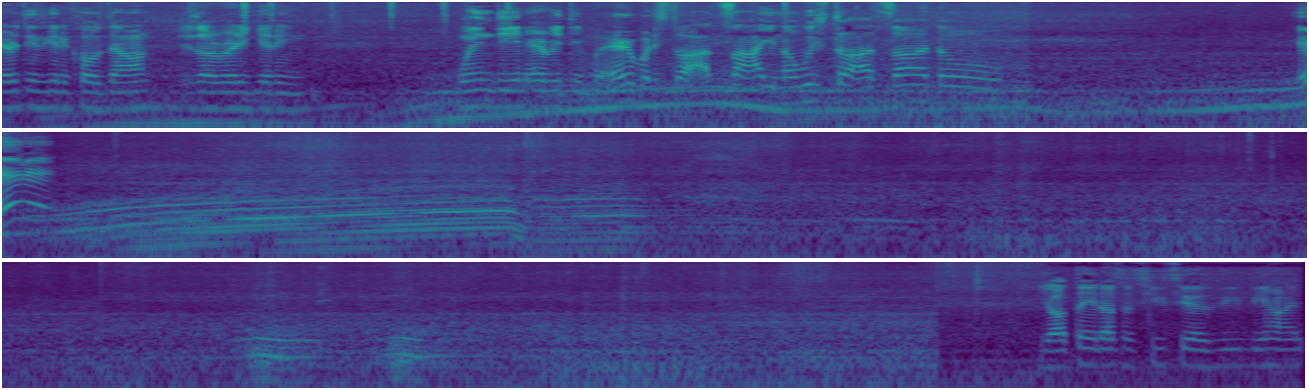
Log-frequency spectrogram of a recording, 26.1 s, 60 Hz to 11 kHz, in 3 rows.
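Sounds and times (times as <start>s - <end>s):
engine blips: 0.0s - 16.6s, 23.2s - 26.0s
car engine accelerating: 0.0s - 26.0s
road and wind noise: 0.0s - 26.0s.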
